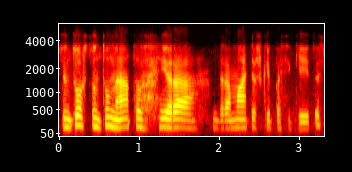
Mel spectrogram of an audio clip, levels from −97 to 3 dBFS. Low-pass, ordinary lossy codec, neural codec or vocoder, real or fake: 5.4 kHz; Opus, 32 kbps; none; real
